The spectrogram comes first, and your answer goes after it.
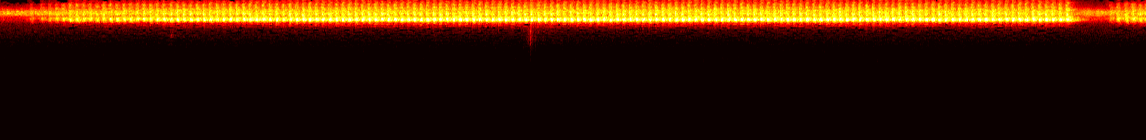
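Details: A continuous sizzling trill of grasshoppers, very high and even, with rapid pulses about four per second. It swells in over the first second and cuts out briefly near the end, with no other sounds.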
